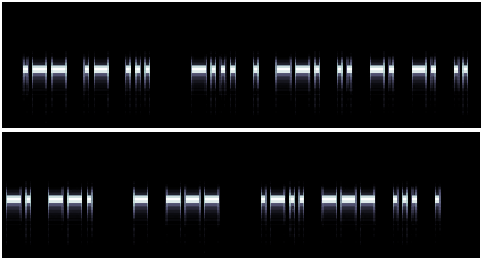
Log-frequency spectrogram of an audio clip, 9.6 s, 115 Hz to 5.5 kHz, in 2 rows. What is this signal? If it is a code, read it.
Morse code, heard as a keyed tone, about 25 wpm, 700 Hz. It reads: WAS BEGINNING TO LOSE
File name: Pinocchio / Pinocchio ch4 20 25 ik1hge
